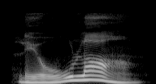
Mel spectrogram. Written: 流浪

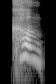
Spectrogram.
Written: 坑

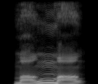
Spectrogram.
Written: 茫茫

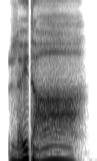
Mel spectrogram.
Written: 雷达

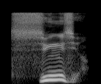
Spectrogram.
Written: xing1 xing5

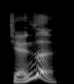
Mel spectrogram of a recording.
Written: 坚韧

